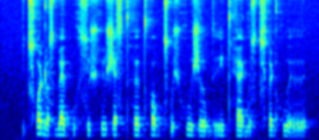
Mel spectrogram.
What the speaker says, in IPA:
t͡ɕʰ ɔ ɖ ɔ s b æ kʷ ə x s ʉ ʃ h ʉ ʃ æ s t̪ʰ ə t̪ʰ ɔ b t͡sʼ o ʃ xʷ ɨ ʃ ɤ b r i t̪ʰ æ ɡ o s t͡ɕʰ ɤ ɖ xʷ ə r

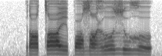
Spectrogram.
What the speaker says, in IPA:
ɾ ɛ˨ tˤ i˧ j e˨ p ɔ˨ zˤ e˨ ɣ o˦ z u˧ ɣ o˨

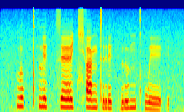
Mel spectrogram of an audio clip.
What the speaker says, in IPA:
p l o˥˩ k̚ pʰ l e˥˩ k̚ s ɛː˦˥ t͡ɕʰ a˧ ŋ t r e˨˩ k̚ r ɯ˦˥ ŋ kʰ w e˨˩ ʔ

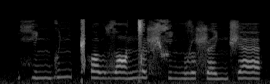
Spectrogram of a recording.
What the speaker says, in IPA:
ç ə ɲ ɡ u ɲ ǁʰ ɔ w zˤ ɛ ŋ͡ǀ ɪ ʂ ɕ ə ɲ zˤ ə ʂ ɛ ɲ ʃ æ

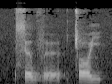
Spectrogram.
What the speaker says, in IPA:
s ə˧ w v əː˨˩˨ | c ɔ˧ j

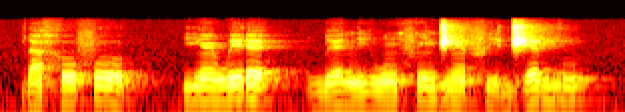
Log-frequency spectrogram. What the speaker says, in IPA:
ɾ a˨ h o˨˦ f o˦˨ | j ɛ̃˧ w e˦ ɾ ɛ˧ | ɡ͡b ɛ˨ n i˨ w ũ˨ f ĩ˧ d͡ʒ ɛ̃˧ f i˨ d͡ʒ ɛ˨˦ b u˧

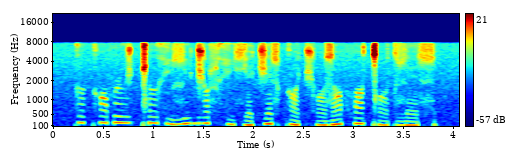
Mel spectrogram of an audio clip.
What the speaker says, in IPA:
k ɤ˥ kʰ ɔ˥ f ɹ ɯ˥ ʒ ǁ ɤ˥ x i˩ ɮ i˥ d͡ʒ ɔ˥ ɬ x i˩ ç ɛ˩ t͡ʃ ɛ˥ ɬ k ɒ˩ t͡ʃʰ ɔ˩ z ɒ˥ f ɒ˥ ǀ ɔ˩ t ɮ ɛ˩ ɬ

